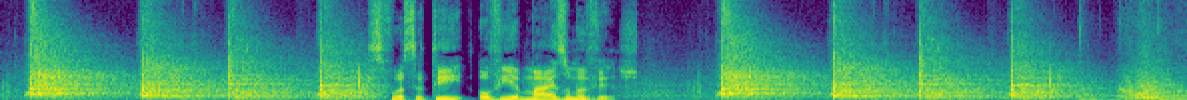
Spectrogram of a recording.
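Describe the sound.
Badminton shuttlecock strikes: about ten crisp, snappy whacks in a steady back-and-forth rhythm, paused briefly while someone speaks in the middle, then the rally resumes.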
